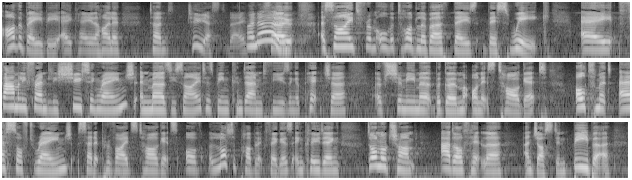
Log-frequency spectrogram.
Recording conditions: busy venue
